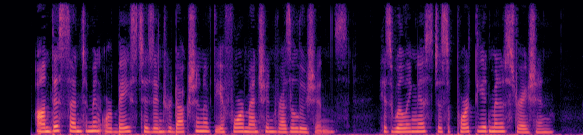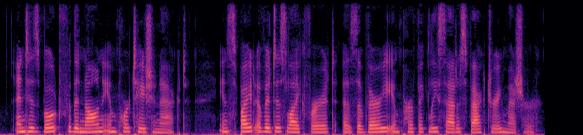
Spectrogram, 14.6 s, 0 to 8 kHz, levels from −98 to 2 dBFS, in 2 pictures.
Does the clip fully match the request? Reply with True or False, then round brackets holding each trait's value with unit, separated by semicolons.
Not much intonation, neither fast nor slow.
True (2.1 semitones; 155 wpm)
